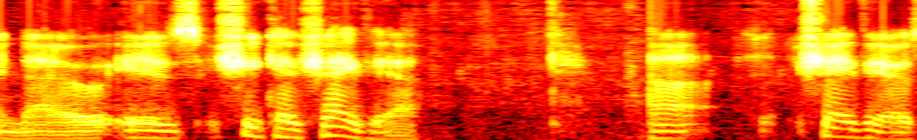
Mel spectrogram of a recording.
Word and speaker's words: Xavier: is chico xavier uh shavio spelt with an x xav chico is it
